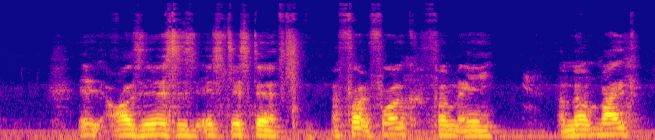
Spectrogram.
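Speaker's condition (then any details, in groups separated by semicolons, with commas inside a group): Cerebral palsy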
